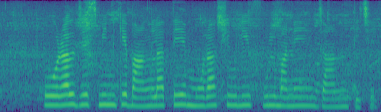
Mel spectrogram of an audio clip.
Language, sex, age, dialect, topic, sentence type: Bengali, female, 18-24, Western, agriculture, statement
